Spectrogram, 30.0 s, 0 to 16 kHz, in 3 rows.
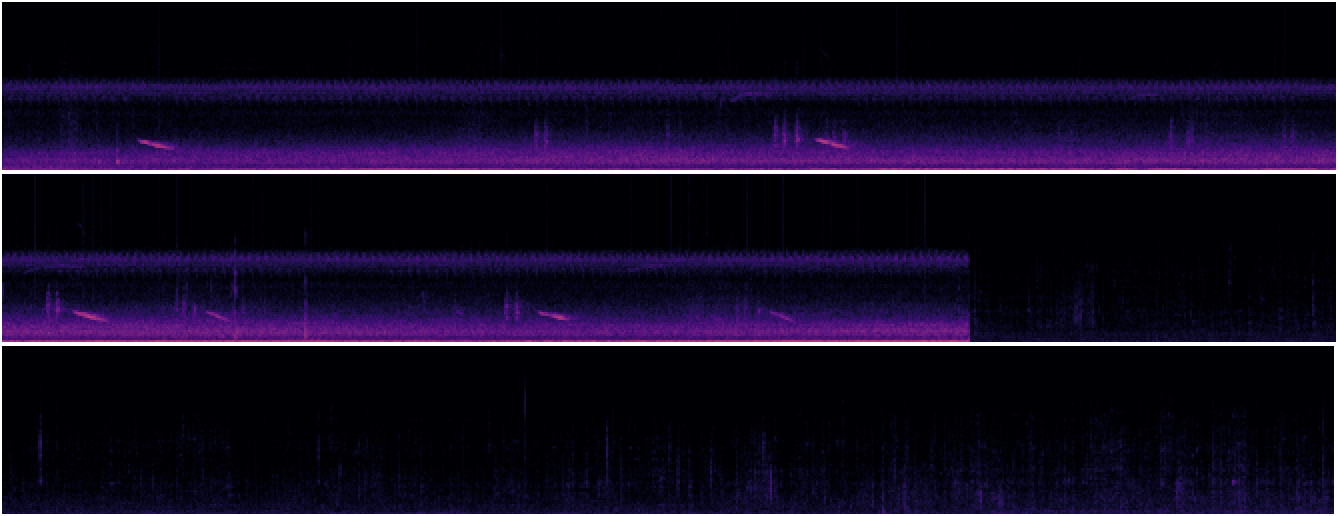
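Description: Woodland ambience: short, falling bird chirps every second or two over a steady high whine and a low hum. About 17 seconds in, the sound cuts abruptly to much quieter, faint outdoor ambience.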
